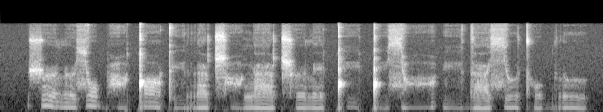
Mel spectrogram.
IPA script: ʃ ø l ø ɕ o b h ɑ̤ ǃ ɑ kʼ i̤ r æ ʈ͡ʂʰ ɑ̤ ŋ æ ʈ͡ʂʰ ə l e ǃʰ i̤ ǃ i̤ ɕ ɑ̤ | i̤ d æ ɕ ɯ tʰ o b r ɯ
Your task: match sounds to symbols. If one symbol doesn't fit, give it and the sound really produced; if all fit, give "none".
ə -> ø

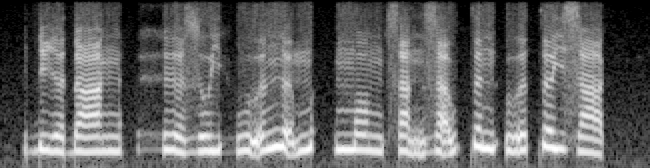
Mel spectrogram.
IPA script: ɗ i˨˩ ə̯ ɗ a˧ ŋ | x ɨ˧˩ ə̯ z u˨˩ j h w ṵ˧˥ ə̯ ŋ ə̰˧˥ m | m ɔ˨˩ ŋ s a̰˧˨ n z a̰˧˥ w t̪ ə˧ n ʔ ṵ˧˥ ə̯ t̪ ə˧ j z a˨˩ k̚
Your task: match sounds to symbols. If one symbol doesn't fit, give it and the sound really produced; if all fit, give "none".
x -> h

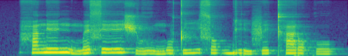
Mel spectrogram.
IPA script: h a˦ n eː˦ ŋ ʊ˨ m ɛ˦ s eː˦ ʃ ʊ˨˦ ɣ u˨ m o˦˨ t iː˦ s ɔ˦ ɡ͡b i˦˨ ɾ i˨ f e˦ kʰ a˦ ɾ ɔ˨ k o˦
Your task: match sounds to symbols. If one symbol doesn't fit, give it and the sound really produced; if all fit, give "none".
none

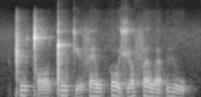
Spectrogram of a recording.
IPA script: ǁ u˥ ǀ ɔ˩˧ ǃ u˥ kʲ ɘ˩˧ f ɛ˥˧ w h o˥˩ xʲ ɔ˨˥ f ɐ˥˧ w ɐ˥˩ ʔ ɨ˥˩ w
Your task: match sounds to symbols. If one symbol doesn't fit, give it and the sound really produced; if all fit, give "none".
none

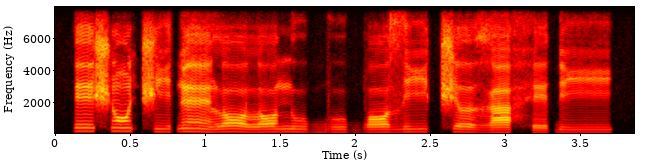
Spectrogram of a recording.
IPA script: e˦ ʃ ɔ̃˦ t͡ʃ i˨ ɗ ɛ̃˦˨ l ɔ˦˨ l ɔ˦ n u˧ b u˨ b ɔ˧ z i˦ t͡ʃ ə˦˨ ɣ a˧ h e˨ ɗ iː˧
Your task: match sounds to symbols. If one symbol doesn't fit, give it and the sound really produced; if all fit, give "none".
none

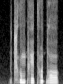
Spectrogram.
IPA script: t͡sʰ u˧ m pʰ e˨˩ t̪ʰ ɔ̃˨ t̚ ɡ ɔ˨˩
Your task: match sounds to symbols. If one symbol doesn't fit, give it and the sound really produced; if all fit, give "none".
none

